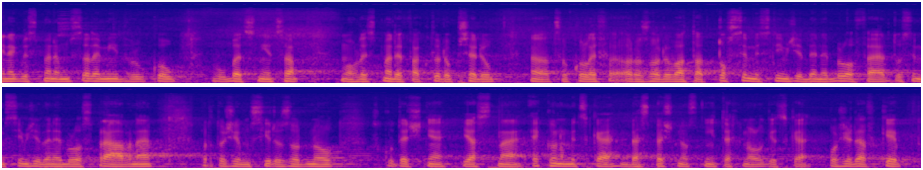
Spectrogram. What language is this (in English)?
Czech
